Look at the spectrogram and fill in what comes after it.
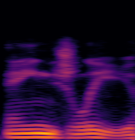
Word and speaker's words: Angley: Ernest Angley Ang, Angley. It's a soft G.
